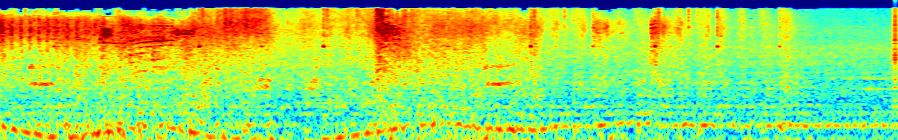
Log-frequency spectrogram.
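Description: A vehicle engine rumbles steadily as it drives.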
